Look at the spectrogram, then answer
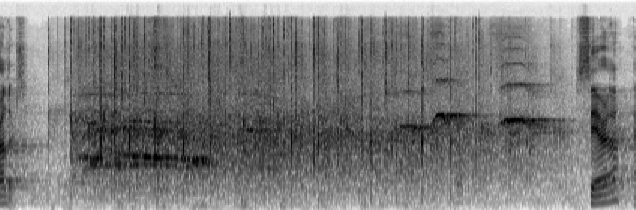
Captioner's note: applause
